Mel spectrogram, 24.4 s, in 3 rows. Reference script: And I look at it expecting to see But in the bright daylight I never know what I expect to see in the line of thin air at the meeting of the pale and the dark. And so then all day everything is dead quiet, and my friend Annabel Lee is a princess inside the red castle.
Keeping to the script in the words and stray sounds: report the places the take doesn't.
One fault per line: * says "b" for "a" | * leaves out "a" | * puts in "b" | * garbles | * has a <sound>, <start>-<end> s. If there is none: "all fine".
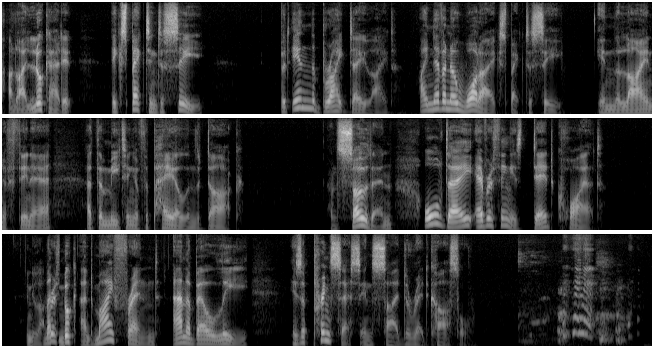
* garbles
* has a laugh, 22.7-24.2 s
